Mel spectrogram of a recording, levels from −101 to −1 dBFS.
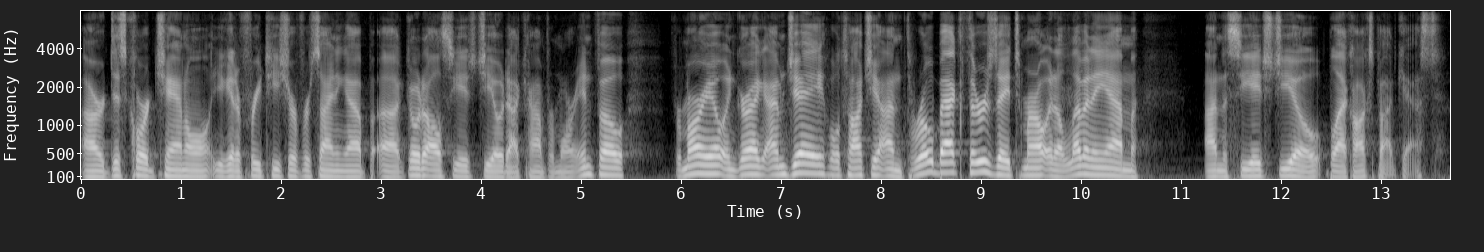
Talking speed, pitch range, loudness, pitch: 180 wpm, 100-130 Hz, -24 LUFS, 115 Hz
